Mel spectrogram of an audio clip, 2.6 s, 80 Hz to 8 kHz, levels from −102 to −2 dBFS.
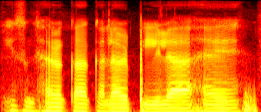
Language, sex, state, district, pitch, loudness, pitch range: Hindi, male, Jharkhand, Ranchi, 100 Hz, -18 LUFS, 95-110 Hz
